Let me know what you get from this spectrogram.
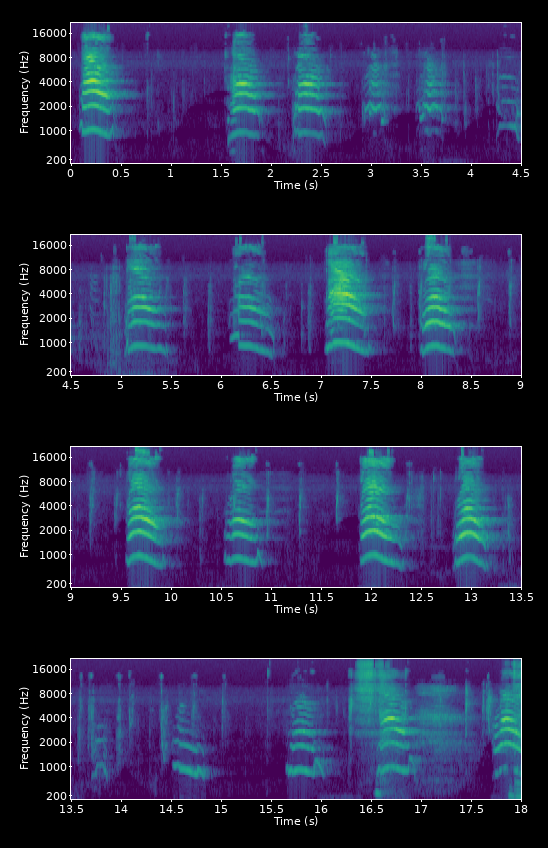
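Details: Abandoned street kitten with ringworm meowing loudly through its first medicated bath: a long run of short, sharp, high meows, each slightly arched, coming in quick irregular bursts roughly every second, with faint splashing beneath.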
